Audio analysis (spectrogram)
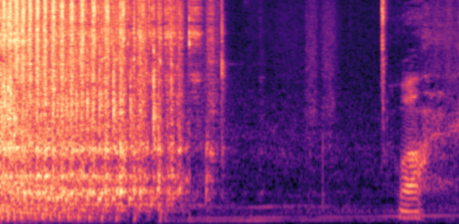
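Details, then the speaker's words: Curbside Snapper small engine, long unused: catches and chatters for a couple of seconds then dies; carburetor diaphragm suspected shot, throttle cable not connected. "I'll wager that that diaphragm in there is shot so it'll need a new diaphragm in order for it to run right but hey it did start so"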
